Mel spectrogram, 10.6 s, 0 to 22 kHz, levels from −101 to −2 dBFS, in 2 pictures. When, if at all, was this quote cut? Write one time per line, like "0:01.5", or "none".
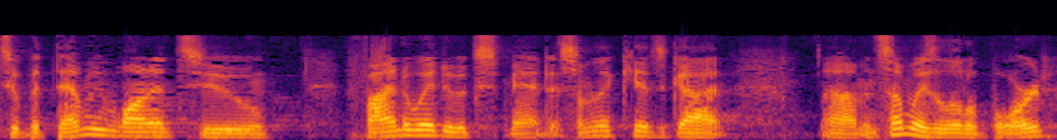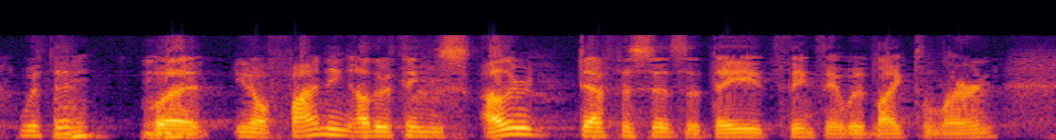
none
